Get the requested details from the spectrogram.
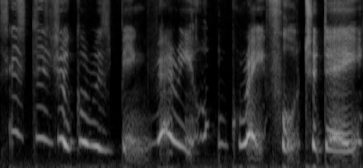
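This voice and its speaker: A woman uses a put-on character voice pitched extremely high. She talks at a fairly slow pace with lively intonation. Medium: read story.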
